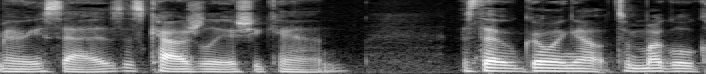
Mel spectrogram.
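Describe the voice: Just plain reading aloud.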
